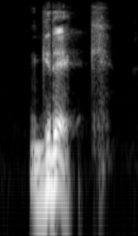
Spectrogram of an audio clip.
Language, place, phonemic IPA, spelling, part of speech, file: Occitan, Béarn, /ˈɣɾɛk/, grèc, adjective / noun, LL-Q14185 (oci)-grèc.wav
- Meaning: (adjective) Greek; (noun) 1. Greek; Greek person 2. the Greek language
